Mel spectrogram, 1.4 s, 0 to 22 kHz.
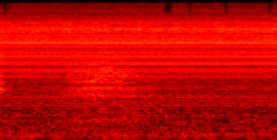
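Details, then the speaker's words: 400 W pulse-start metal halide high-bay lamp, never-used fixture possibly from the 90s, warming up from first start with a bluish-green light. Faint, steady, slightly buzzy mains hum, not loud: normal ballast hum. "It has that characteristic hum of the ballast, but it's not loud, but you can hear it faintly in this motion picture."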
